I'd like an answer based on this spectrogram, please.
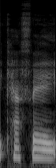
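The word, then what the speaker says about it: café: French language I believe like cafe it's CAF II but it has the mark above the e so that's why we say cafe instead of just K for CAF okay the number three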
